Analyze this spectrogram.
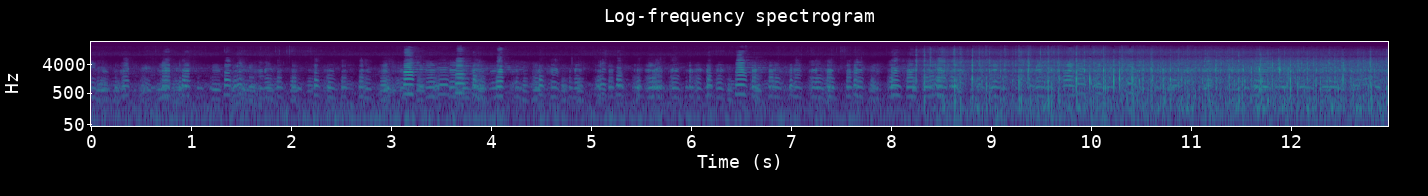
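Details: At sunset, a flock of trumpeter swan families gives loud, overlapping, horn-like honks several times a second, calling to each other before departing; then a rushing roar of wings and splashing water builds as they take off.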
